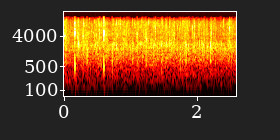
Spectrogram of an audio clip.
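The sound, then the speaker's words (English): Audience applause welcoming viewers joining online: a faint, steady wash of clapping with a couple of sharper claps near the start. “Would you put your hands together and welcome everybody joining us on the other side of that camera right now?”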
